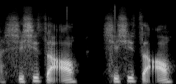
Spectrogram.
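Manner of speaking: 洗洗澡 as one unit, both 洗 rising and 澡 dipping; two-two-three tones. Shown as a demonstration. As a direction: lift 洗洗 high, then drop into 澡. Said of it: "we just do two, two, three".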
